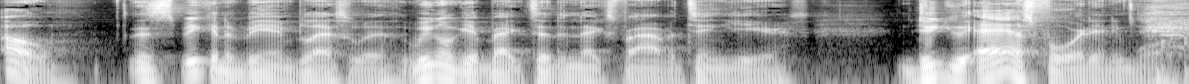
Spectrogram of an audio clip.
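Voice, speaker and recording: A man's very deep, low voice with vocal fry, lively intonation and a fairly quick pace. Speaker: podcast host. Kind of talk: casual chat, joking banter.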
